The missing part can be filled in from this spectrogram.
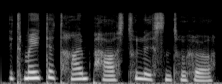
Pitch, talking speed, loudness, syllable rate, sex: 235 Hz, 240 wpm, -18 LUFS, 5.0 syllables/s, female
